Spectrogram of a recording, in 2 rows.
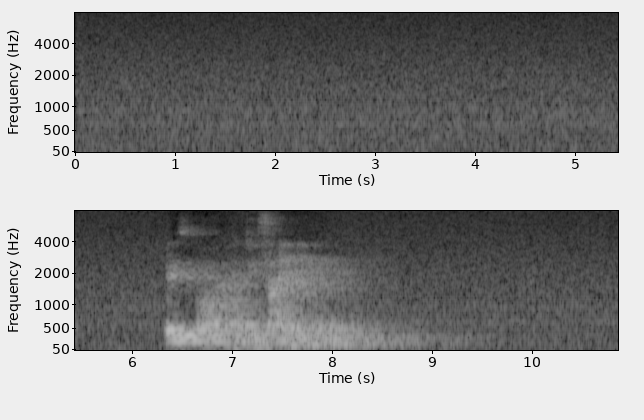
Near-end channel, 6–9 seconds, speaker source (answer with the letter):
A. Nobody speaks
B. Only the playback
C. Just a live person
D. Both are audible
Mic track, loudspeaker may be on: C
